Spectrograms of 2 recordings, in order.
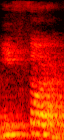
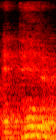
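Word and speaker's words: ether: 글리코사이드 결합이라고 또는 이렇게 있는 걸 유도체에서는 이서라고 그래. 이서. 에테르라고 그래. 에테르. 영어식 발음으로 이서예요. 이서.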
